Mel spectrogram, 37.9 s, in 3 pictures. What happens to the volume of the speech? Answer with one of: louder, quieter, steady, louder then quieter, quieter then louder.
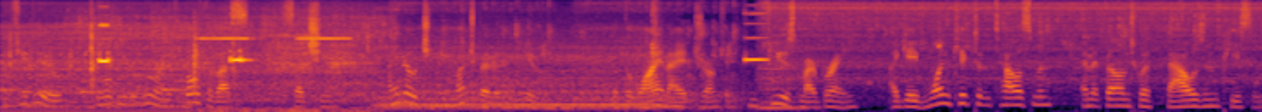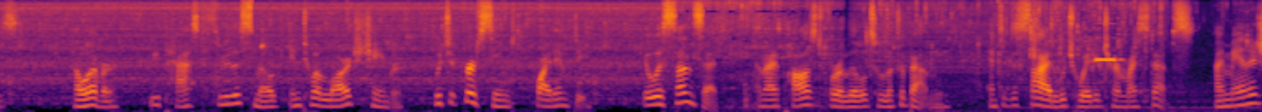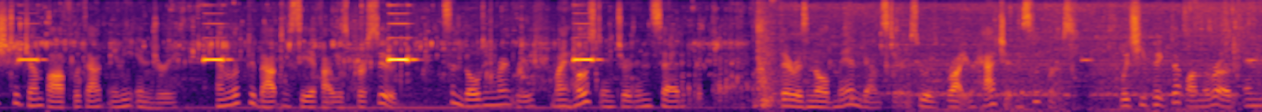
steady.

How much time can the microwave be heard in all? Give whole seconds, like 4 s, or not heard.
23 s.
